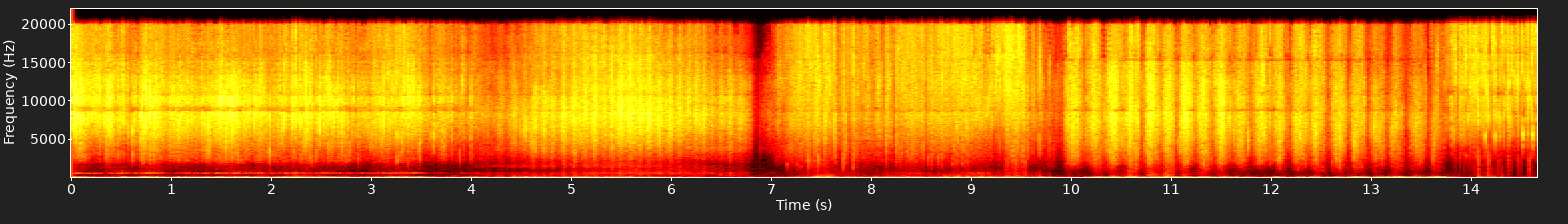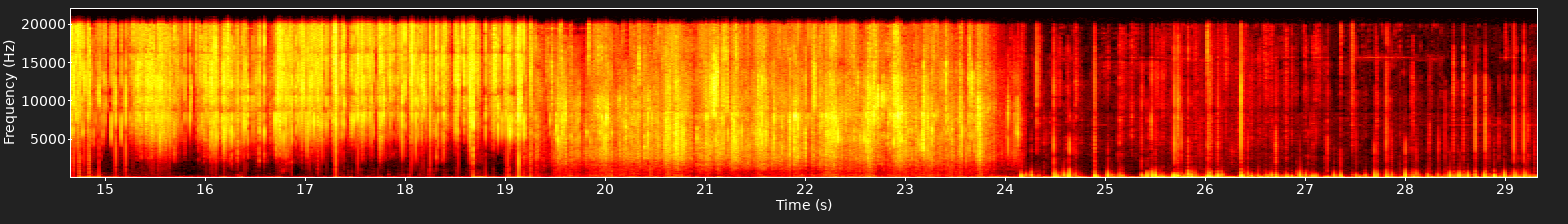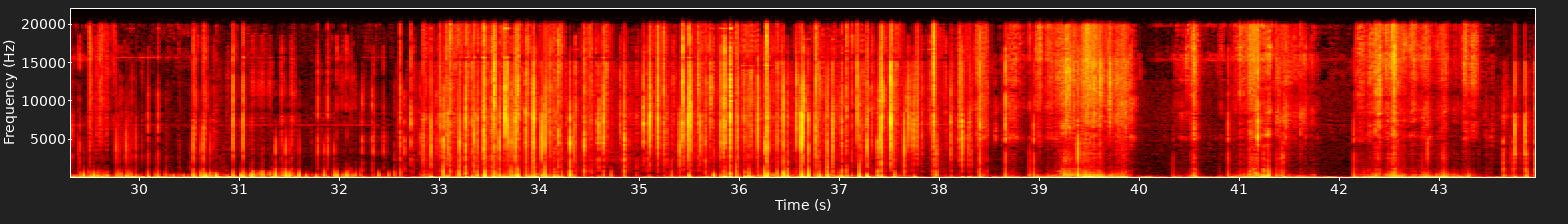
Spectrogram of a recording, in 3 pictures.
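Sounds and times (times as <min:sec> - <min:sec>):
pod crackling: 0:00.0 - 0:24.2, 0:32.8 - 0:38.4
pod rubbing and tearing: 0:00.0 - 0:24.2.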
